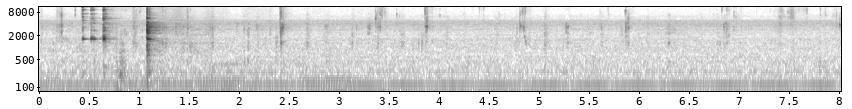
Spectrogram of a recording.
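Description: Close-miked mouth sounds of a person eating a forkful of food: a few sharp clicks about half a second to a second in, the loudest just after one second, then quieter chewing with small scattered clicks.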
